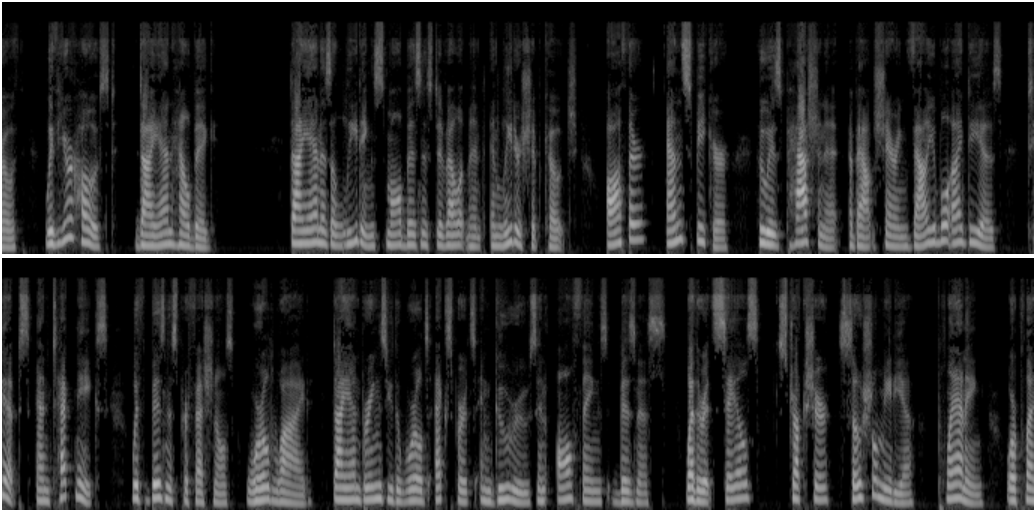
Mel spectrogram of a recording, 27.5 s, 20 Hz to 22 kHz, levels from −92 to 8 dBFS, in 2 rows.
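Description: At 4.51 to 4.64 s, between "is a" and "small business", short concealed packet loss occurs: about 40 ms of audio arrived too late, and the receiver extended the preceding sound to fill most of it, adding roughly 10 ms. Within that stretch, at 4.55 to 4.57 s, a lost packet rebuilt from error correction plays a rough 20 ms copy. The span sounds like a quick smear.

From 6.22 to 6.75 s, just before "coach author and speaker", lost packets were rebuilt from error correction over 120 ms and then 140 ms. The decoder played their low-bitrate copies, so the sound stays continuous but turns grainier and noisier. Between those two stretches, at 6.46 to 6.49 s, a 20 ms loss is concealed and heard as a small wobble.

The same low-bitrate rebuilding returns at 23.37 to 23.55 s and at 24.95 to 25.09 s, roughening each stretch without any gap.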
